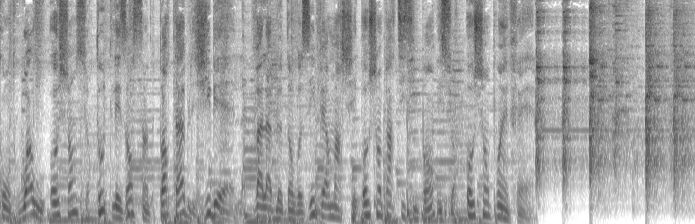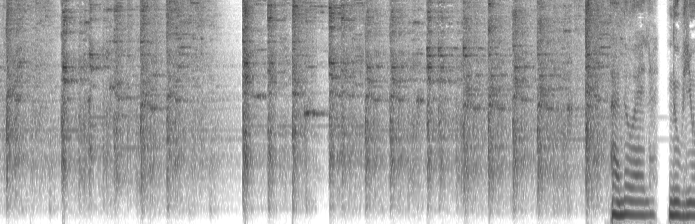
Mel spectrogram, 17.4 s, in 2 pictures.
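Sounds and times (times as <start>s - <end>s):
speech: 0.0s - 6.8s, 16.4s - 17.3s
glass bottles and jars clinking: 6.7s - 16.4s.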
